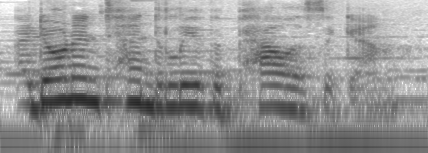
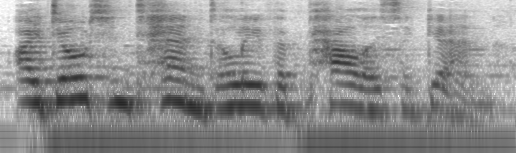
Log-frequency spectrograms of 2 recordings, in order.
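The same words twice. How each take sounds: First: It is said in the speaker's normal voice. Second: It is said in the character's put-on voice. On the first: The speaker calls it wrong. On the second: The speaker calls it right.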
